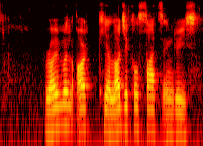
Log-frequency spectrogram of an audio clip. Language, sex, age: English, male, 19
